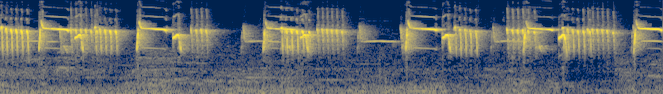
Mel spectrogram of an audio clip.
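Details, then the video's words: Caged bar-winged prinia from Pemalang, Central Java, singing insistently for use as a tutor for other songbirds: loud bursts of buzzy, rattling trills and sharp whistled notes, repeated about every second with brief pauses. "PRENJAK GACOR NGOTOT UNTUK MASTERAN"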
